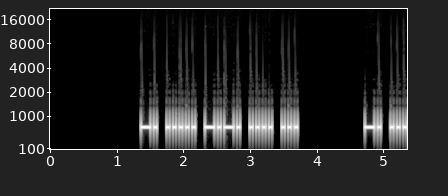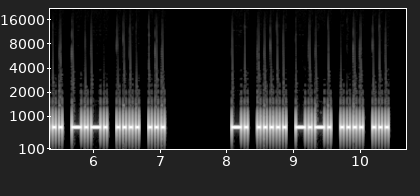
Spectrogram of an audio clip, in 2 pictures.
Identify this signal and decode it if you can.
Morse code, heard as a keyed tone, about 25 wpm, 700 Hz. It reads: N5CHS N5CHS N5CHS
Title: USA Call Signs - 5 Characters - Repeated 3x - 25wpm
